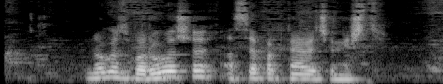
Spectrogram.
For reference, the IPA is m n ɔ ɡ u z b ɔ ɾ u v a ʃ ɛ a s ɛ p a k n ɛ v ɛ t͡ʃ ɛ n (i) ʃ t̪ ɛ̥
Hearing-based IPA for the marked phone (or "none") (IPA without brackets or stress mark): i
